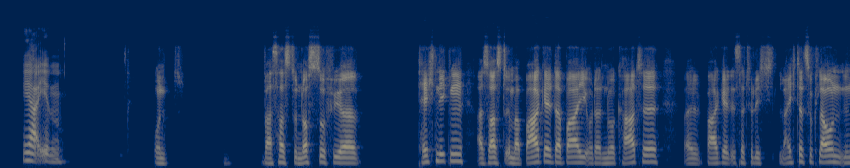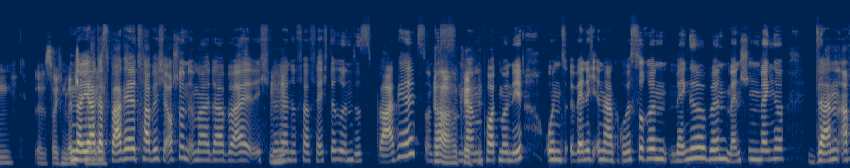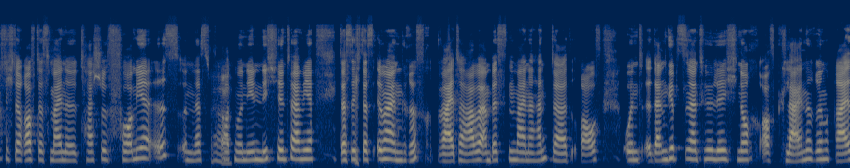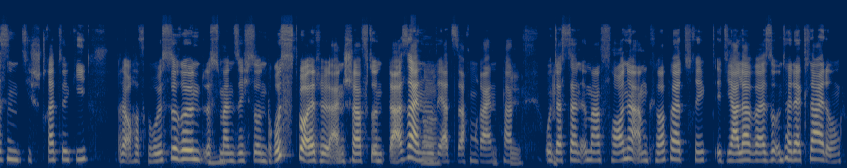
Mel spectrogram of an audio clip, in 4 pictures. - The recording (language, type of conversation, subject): German, podcast, Hast du schon einmal Erfahrungen mit Diebstahl oder Taschendiebstahl gemacht?
- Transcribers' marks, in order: other background noise; laughing while speaking: "okay"; chuckle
